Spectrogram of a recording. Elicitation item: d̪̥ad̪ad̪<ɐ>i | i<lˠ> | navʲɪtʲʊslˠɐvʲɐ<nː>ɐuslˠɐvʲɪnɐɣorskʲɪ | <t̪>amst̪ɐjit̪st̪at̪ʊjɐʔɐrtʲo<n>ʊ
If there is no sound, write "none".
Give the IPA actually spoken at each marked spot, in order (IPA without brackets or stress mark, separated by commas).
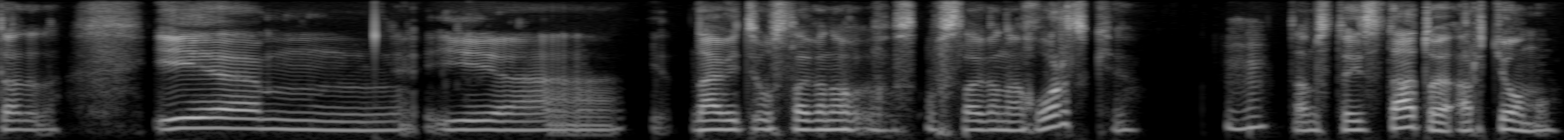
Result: a, none, n, t̪, m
